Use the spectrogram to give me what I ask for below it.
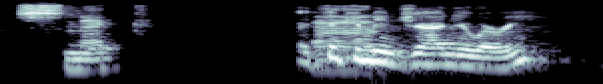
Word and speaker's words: SNCC: upcoming film in july which is called sncc pronounced snick i think you mean january did i say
